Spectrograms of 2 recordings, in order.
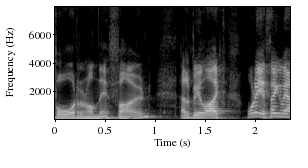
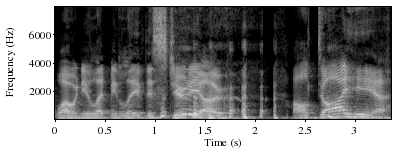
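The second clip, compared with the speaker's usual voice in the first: put-on exhausted, weary late-night radio dj voice; 5 dB louder than usual. Riffing on a late-night radio DJ bit with a co-host, imitating an exhausted radio DJ. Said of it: "it got really exhausted really quickly".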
